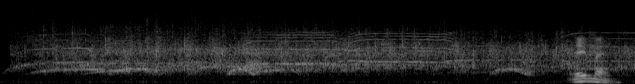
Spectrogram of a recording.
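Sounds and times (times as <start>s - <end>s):
crowd cheering and whooping: 0.0s - 6.3s
large crowd applauding: 0.0s - 6.3s
speech: 5.7s - 6.3s.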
